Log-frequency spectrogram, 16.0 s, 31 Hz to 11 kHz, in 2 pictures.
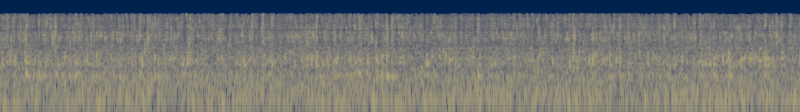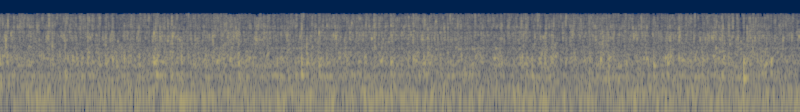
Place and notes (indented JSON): {
  "title": "Petřínské sady, Praha, Czechia - Chrchlající pramen na Petříně",
  "date": "2019-11-07 17:49:00",
  "description": "Pramen Petřínka vytéká z trubky v žulových kostkách a padá do oválného korýtka a do kanalizační vpusti. Nápis na mosazné tabulce \"studánka Petřínka 1982\" připomíná rok úpravy studánky do dnešní podoby. V roce 1986 proběhlo slavnostní otvírání studánky za účasti Elmara Klose, který bydlel v domku nahoře u Hladové zdi. Studánka byla tehdy ozdobena sochou, kterou během dvou dnů někdo ukradl. Zdroj vody byl v minulosti údajně měněn, dnes je do studánky sveden výtok z drobné štoly vylámané v pískovcových výchozech nad studánkou. Podzemní voda je pitná a přítok kolísá, občas v pravidelných periodách trubka chrchlá, jak reaguje na klesající hladinu ve studně. Celý Petřín - zahrady Kínská, Nebozízek, Seminářská, Lobkovická a Strahovská tvoří rozsáhlý vodní rezervoár. Voda byla ze Strahovských a Petřínských pramenů ještě v 60 letech rozváděna potrubím do malostranských paláců, nemocnice, klášterů, kašen, dětských brouzdališť, škol, apod.",
  "latitude": "50.08",
  "longitude": "14.40",
  "altitude": "279",
  "timezone": "Europe/Prague"
}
